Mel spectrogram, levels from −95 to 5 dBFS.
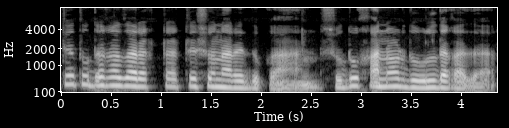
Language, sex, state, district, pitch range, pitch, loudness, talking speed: Bengali, female, Assam, Hailakandi, 200-240 Hz, 225 Hz, -19 LUFS, 165 wpm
